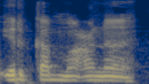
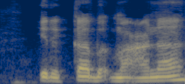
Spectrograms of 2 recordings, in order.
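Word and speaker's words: ارْكَبْ مَعَنَا: Itu dia, ya bunayya, ya anakku, irkam ma'ana. Irkab ma'ana, tapi bacanya irkam ma'ana ya.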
